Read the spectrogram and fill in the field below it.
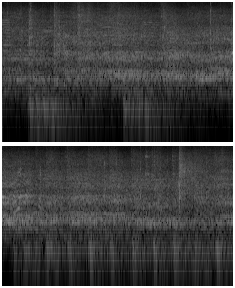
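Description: A hockey stick smacks a puck.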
